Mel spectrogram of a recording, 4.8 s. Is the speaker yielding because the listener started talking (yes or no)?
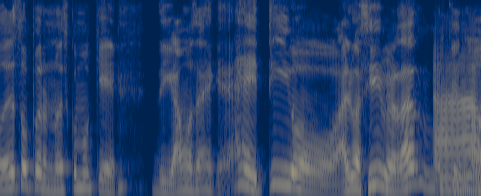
yes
